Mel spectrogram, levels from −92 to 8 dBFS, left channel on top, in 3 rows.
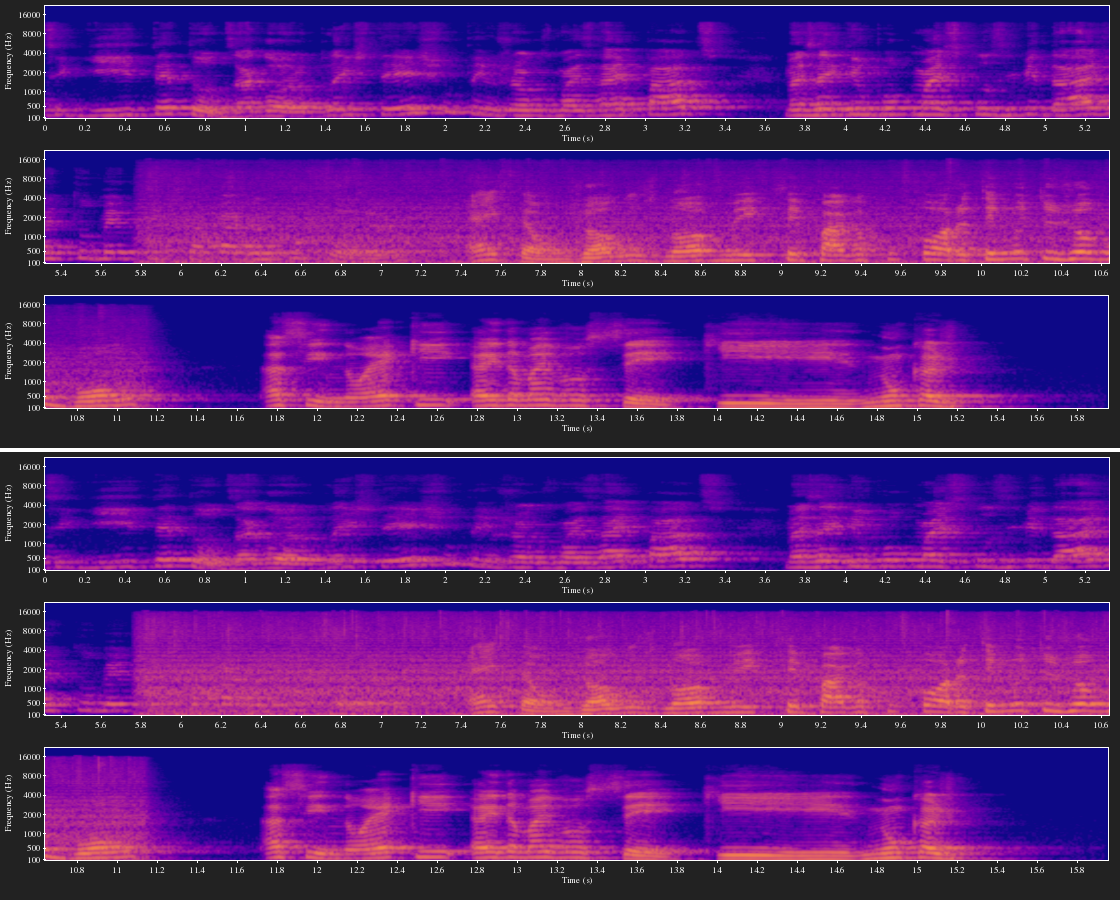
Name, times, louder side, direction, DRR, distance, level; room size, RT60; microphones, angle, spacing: voice 1, 0.0-3.4 3.7-7.2, left 2 dB, 70° left, -2 dB, 2.1 m, -38 dB
sound 1, 5.8-11.2, right 4 dB, 40° right, 0.7 m, -38 dB
voice 2, 7.4-11.1 11.7-15.2, right 1 dB, 5° right, 5 dB, 0.4 m, -29 dB
8.2 x 3.1 x 5.0 m, 0.74 s
head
